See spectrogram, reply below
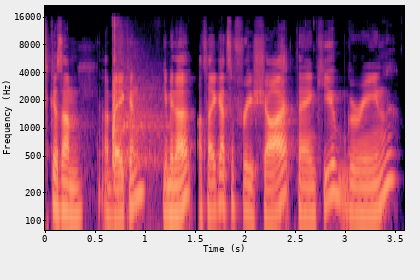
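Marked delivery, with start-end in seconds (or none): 2.9-3.5 breathy, hushed little boast; odd catchphrase voice. Real, not acted. Gamer whispering his shot call to himself, a soft odd catchphrase voice. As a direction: murmur it like a smug signature line. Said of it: "I don't know why I talk like that".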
